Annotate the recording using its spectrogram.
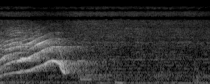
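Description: A single short, high-pitched vocal cry right at the start, rising sharply in pitch and then dropping away within about half a second.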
